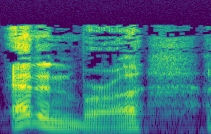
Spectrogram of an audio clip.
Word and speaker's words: Edinburgh: But in Scotland, you're supposed to say Edinburgh. I can't think of any other place where the burg is pronounced Burgh, but you don't want to sound stupid.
